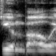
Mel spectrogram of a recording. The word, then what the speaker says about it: Jumbo: But then, I was going to the Jumbo or Jumbo. It's pronounced Yumbo in in Dutch, you know, English dialect.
